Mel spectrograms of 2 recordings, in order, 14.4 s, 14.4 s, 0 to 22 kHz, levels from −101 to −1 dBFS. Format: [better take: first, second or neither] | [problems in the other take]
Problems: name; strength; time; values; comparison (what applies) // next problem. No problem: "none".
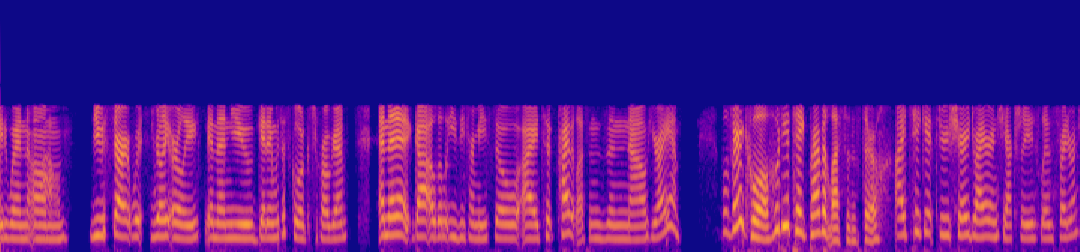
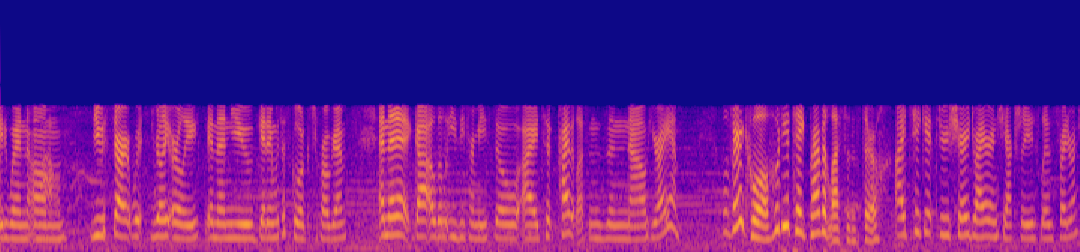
second | noise reduction (neural mask model Resemble Enhance denoiser)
